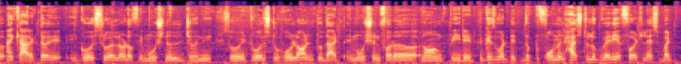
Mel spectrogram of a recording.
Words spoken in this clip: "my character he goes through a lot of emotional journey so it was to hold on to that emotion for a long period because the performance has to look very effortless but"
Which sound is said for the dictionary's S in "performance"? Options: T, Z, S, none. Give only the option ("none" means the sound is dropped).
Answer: none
